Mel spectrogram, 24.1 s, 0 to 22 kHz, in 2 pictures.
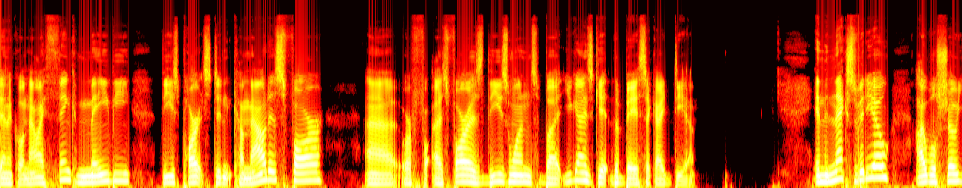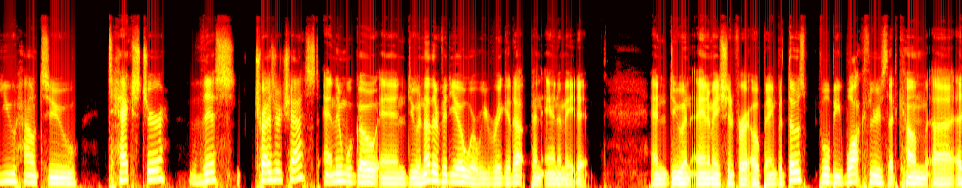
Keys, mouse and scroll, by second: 0.0 click, 0.3-4.0 middle drag, 0.7 Tab, 4.0 Tab, 4.6 click, 4.8-7.7 middle drag, 7.8-24.0 middle drag.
